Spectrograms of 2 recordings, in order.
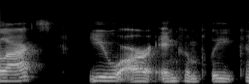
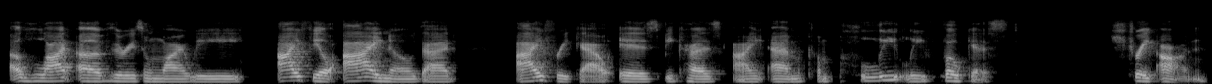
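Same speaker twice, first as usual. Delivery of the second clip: ordinary talk, nothing marked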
